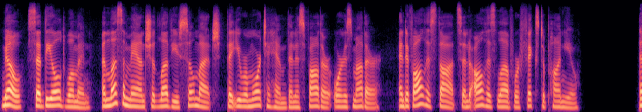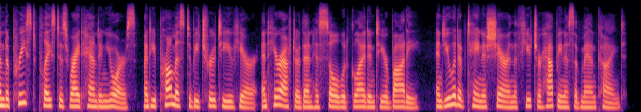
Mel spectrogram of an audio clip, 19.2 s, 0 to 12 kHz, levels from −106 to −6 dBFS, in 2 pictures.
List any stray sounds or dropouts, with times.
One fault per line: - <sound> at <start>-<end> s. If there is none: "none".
none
